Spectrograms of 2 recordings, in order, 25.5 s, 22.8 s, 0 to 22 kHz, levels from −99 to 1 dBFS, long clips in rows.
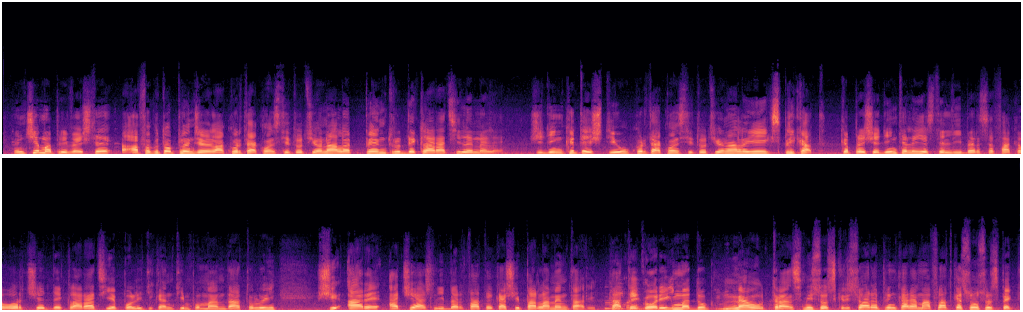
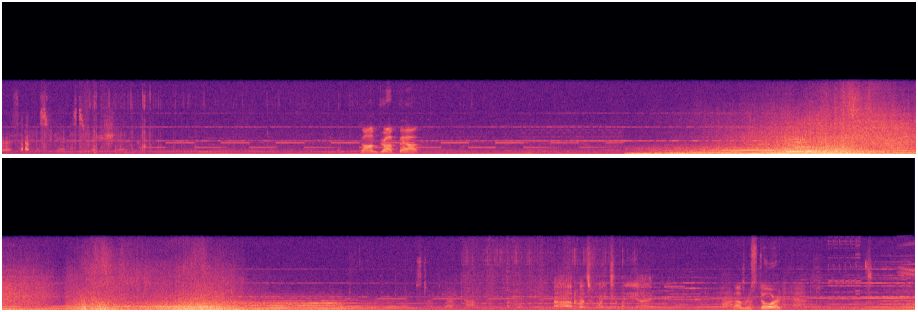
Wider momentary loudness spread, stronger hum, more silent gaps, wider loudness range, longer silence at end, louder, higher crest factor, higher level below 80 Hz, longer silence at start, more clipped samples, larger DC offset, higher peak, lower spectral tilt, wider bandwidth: second, 6 LU vs 22 LU; neither; neither; second, 3 LU vs 16 LU; about the same, 0.1 s vs 0 s; about the same, -17 LUFS vs -18 LUFS; about the same, 16 dB vs 18 dB; second, -66 dBFS vs -26 dBFS; first, 0.15 s vs 0 s; neither; second, under 0.1% vs 0.4%; about the same, 0 dBFS vs -2 dBFS; about the same, -6 dB/octave vs -6 dB/octave; second, 9.8 kHz vs 11 kHz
